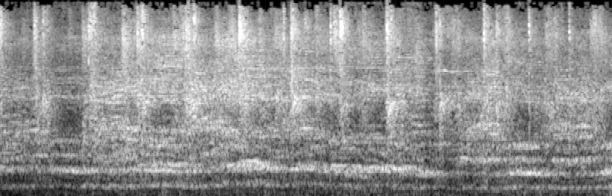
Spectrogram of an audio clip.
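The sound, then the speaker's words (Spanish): Applause at a party headquarters on election night, with continuous dense clapping blended with crowd noise at a steady, loud level throughout. “Aplausos en la sede de la Chunta.”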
